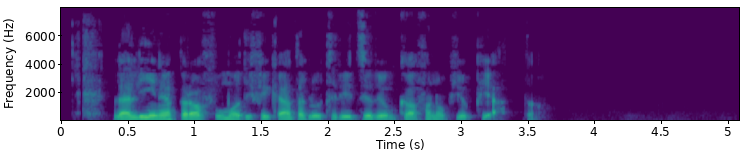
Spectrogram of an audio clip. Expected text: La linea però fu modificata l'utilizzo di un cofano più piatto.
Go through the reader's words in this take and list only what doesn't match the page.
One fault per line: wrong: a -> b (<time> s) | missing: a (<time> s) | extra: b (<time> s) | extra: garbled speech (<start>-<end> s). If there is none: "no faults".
no faults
